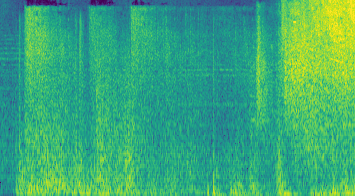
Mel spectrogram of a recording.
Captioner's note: explosions echo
